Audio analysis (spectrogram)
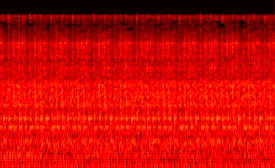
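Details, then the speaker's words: Toyota Fortuner diesel after a timing belt failure and repair of bent and broken valves: steady, even diesel clatter at idle with no misses or heavy knock; engine running normally after the repair. "Nah jadi ini Alhamdulillah sudah hidup untuk mesinnya normal tidak ada masalah ya mudah-mudahan Ee awet untuk mobilnya ini"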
